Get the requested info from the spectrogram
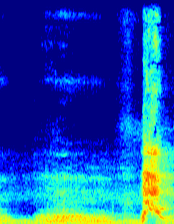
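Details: A hound after an escaping squirrel growls low and steadily for over a second, then breaks into one loud, harsh bark.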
